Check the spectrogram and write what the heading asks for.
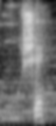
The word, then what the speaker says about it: Moshe: Obviamente que está haciendo referencia a la ley que llegó por medio de Moisés, o Moshe, como se pronuncia su nombre hebraico.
